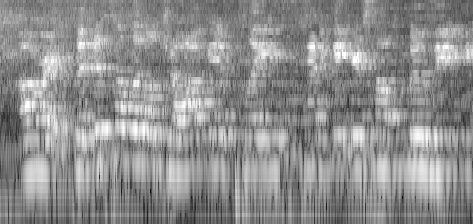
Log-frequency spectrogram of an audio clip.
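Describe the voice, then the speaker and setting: A woman talks at a fairly quick pace in a high voice. Clear music plays in the background, and there is strong room echo. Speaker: fitness instructor. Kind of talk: live workout class instruction. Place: home room.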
